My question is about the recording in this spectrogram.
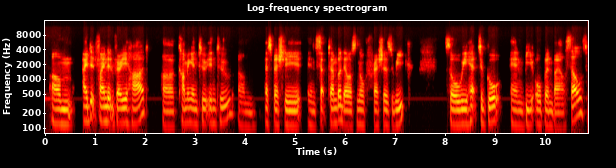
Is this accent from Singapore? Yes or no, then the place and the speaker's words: yes; Singapore; moved away; I'm from Singapore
